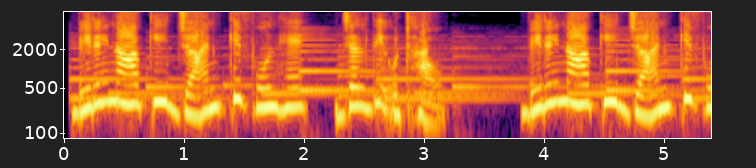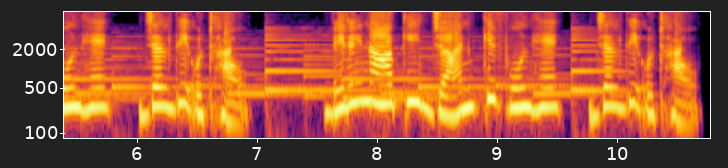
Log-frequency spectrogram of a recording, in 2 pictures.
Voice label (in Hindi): aapki jaan ki phone hai jaldi uthao saying, Ringtones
